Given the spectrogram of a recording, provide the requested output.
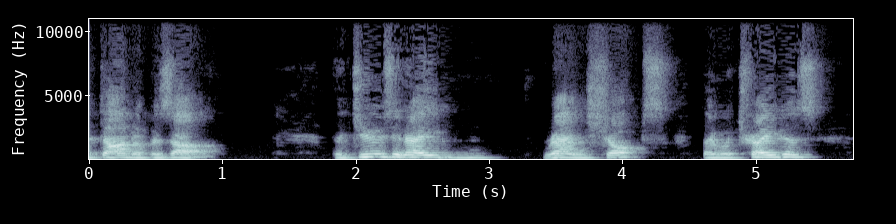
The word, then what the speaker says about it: Aden: The British call it Aden. I'm told you speak Arabic, it's really pronounced Aden.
